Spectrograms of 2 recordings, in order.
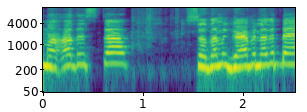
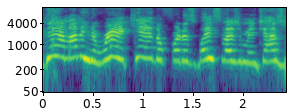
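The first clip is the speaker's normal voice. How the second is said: higher, quick mock customer voice; imitating a customer; 6 semitones higher, 3 dB quieter, faster than usual. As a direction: play a flustered buyer, a bit higher and fast. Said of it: "be like".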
